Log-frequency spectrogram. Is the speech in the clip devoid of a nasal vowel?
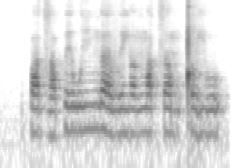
yes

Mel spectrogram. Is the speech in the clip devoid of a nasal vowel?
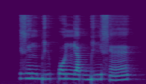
no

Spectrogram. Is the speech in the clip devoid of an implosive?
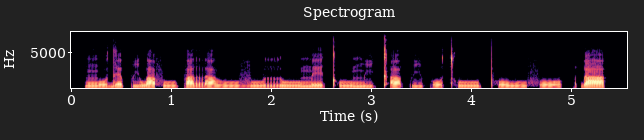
no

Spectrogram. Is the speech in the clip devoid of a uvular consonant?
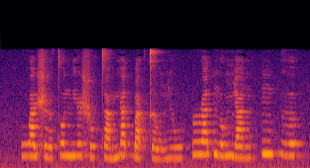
yes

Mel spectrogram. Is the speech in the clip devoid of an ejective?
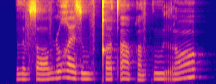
no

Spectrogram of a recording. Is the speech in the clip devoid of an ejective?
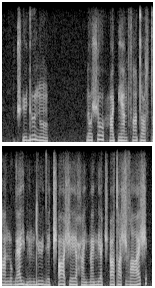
no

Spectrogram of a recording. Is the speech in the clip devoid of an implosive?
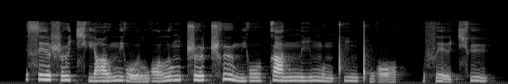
yes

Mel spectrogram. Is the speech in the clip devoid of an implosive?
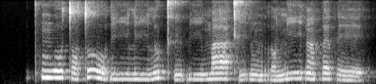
no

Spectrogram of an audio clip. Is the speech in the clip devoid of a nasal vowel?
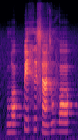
no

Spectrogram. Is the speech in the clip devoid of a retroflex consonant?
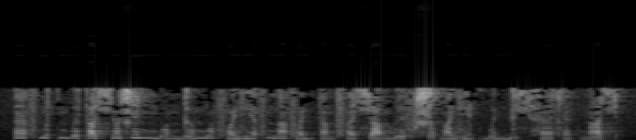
yes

